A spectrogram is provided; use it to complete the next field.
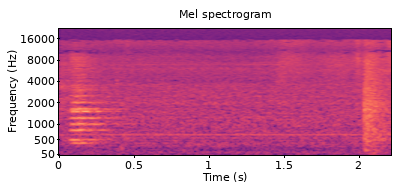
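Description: Two short car horn honks from outside, a brief toot at the start and another about two seconds later, moderately loud over a low background hum.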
